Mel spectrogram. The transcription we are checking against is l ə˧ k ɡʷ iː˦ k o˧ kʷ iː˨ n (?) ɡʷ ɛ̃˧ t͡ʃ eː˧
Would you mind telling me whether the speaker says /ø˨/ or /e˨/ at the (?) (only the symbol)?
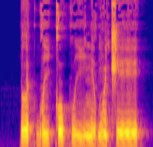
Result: e˨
